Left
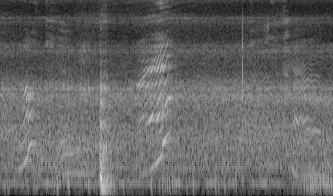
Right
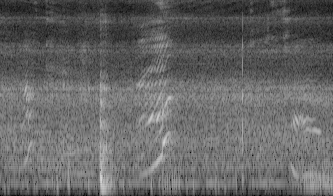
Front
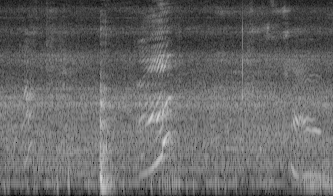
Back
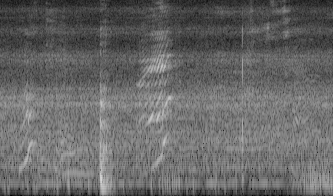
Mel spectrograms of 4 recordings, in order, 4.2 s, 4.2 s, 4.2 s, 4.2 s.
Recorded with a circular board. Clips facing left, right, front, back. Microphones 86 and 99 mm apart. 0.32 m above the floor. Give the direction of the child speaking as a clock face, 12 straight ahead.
7 o'clock.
